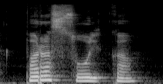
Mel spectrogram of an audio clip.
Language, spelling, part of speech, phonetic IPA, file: Ukrainian, парасолька, noun, [pɐrɐˈsɔlʲkɐ], Uk-парасолька.ogg
- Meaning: umbrella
